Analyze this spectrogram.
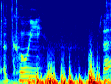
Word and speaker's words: Okoye: Basically like a Koei... Is that how you say it? A Koei? Okoye.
